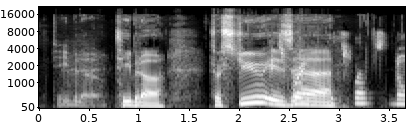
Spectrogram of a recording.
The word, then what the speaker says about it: Thibodeau: Did I say it right, Stew? It's Thibodeau, but that's okay. Thibodeau.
